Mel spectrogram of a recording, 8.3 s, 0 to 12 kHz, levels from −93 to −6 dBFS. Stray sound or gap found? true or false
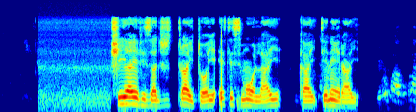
false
